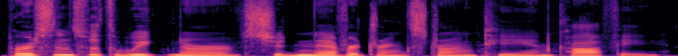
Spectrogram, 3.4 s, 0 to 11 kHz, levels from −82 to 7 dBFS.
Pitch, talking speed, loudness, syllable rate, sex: 220 Hz, 195 wpm, -18 LUFS, 4.5 syllables/s, female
